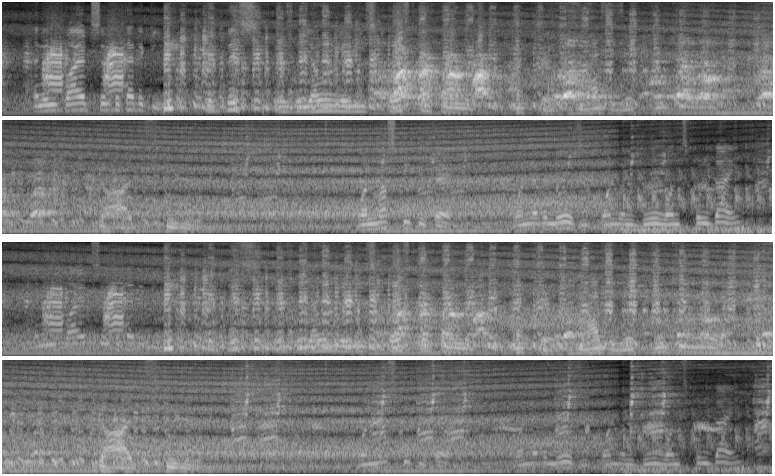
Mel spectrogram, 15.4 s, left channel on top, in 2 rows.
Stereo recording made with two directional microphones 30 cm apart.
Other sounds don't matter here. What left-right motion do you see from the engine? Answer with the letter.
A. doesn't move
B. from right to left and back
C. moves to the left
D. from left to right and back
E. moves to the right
C.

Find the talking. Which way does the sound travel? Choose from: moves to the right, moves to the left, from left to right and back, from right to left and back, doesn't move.
from left to right and back.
